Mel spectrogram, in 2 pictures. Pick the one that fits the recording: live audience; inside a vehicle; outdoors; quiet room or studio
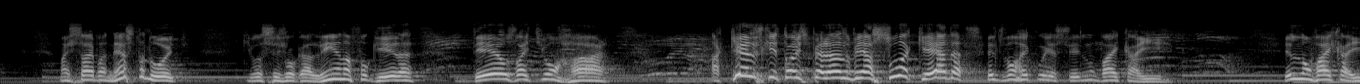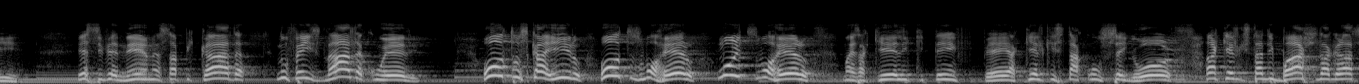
live audience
